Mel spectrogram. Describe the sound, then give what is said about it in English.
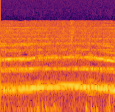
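An ambulance siren wails steadily and loudly as the ambulance goes by, a sustained high tone with harmonics gliding slightly, over low rumbling traffic noise, with no one talking. “Speaking of good health, that's an ambulance that's going by.”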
